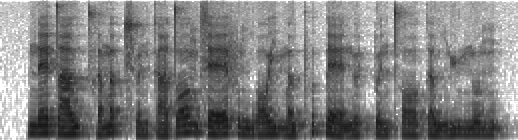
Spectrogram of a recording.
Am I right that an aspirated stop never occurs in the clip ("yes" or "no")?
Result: no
